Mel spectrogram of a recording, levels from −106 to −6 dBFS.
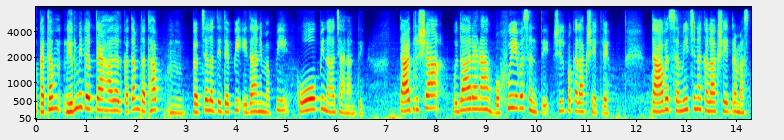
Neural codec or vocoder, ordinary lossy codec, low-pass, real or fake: codec, 16 kHz, 1 kbps, X-Codec, HuBERT features, trained on LibriSpeech; none; 7.2 kHz; fake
